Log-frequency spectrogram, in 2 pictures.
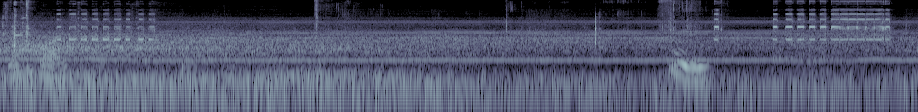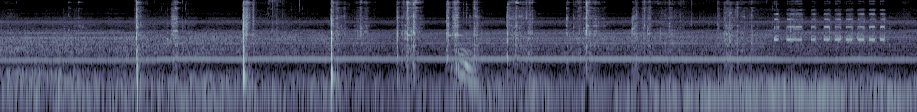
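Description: Handheld metal-detector pinpointer beeping in fast bursts as it is pushed into the dug soil, signalling a metal target, with clicks and scrapes of a digging tool in dirt and stones. A faint steady tone runs underneath.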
